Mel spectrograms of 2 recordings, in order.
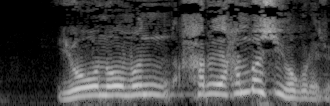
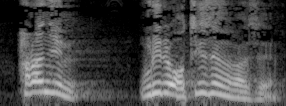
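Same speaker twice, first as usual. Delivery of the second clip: normal talking voice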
